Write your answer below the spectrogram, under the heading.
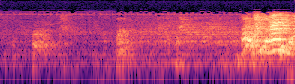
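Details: Two Shih Tzus playing give short, yappy barks in quick bursts, the last one loudest and roughest.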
